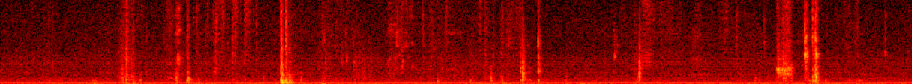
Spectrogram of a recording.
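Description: Scattered small knocks, clicks and rustles of brewing gear being handled, the loudest knock about two seconds in and a quick cluster near the end, over a steady low hum.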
